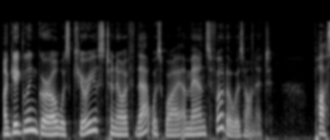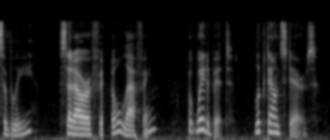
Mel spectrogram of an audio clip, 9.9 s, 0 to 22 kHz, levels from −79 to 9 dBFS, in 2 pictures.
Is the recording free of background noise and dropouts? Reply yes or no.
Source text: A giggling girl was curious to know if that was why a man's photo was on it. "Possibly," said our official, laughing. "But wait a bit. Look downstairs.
no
